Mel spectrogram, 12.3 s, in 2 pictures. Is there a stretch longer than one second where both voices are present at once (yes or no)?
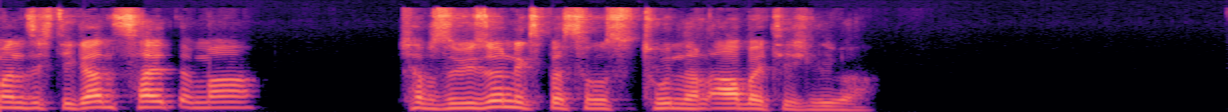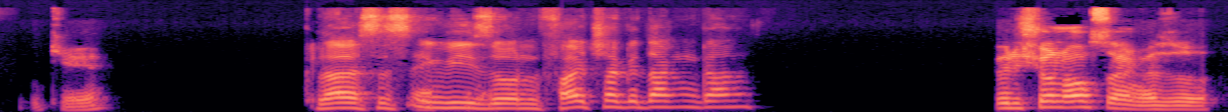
no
